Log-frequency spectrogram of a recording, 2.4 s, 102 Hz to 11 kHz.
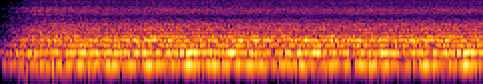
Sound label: D3, Classical Choir; Best Service; Extended Classical Choir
